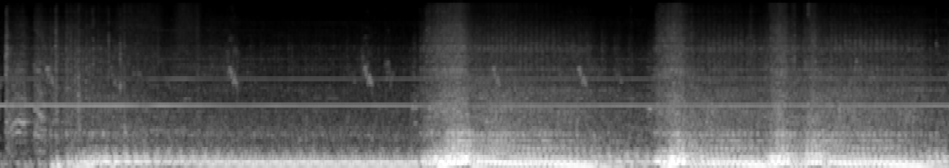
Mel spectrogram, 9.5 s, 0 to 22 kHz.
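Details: JDM Subaru WRX GC8 just out of long storage: the engine catches and settles into a loud, raspy, uneven rumble with sharp blats on each throttle blip, caused by blown exhaust parts.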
